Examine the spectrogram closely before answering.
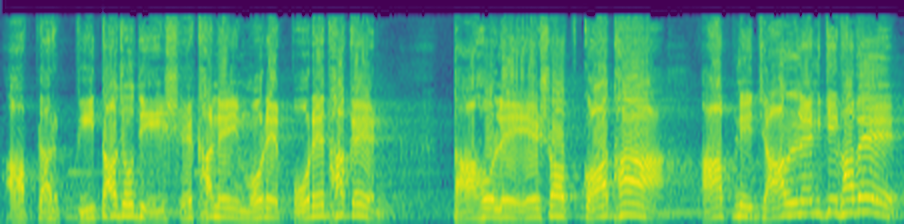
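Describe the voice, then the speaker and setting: A man tells a horror tale with slow, deliberate pacing and a sharp, forceful voice. His delivery is theatrical and suspenseful, swelling with emphasis. Long reverb trails his words, with music playing underneath. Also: fairly high pitch. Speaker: horror story narrator. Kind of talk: dramatic scripted horror narration, first-person storytelling. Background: background music.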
